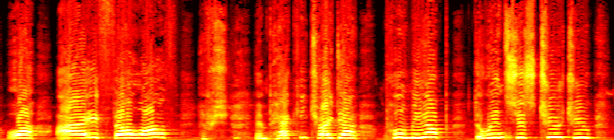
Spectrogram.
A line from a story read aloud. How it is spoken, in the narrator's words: Priscilla shouted back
